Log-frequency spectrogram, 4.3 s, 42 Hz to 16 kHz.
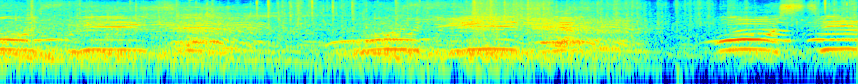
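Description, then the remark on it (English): Hundreds of people in line at Navalny's memorial in Russia, shut out when guards closed the cemetery gates at 5 o'clock, scream and shout "let us in" at once, many voices overlapping in a continuous loud clamor, with a sharper burst of yelling near the end. “People are still coming. They're screaming, let us in.”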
